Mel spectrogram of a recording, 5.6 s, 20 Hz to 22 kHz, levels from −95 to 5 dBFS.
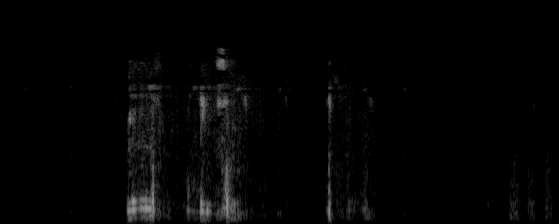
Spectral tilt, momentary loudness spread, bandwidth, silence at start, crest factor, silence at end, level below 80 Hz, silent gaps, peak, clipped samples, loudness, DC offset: -2.5 dB/octave; 18 LU; 11 kHz; 1.3 s; 24 dB; 2.25 s; under -90 dBFS; 2.71-2.78 s, 2.90-3.23 s; -30 dBFS; under 0.1%; -48 LUFS; under 0.1%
